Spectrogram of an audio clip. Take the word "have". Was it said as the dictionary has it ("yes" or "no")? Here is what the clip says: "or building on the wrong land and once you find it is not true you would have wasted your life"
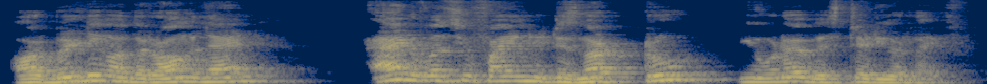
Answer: yes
